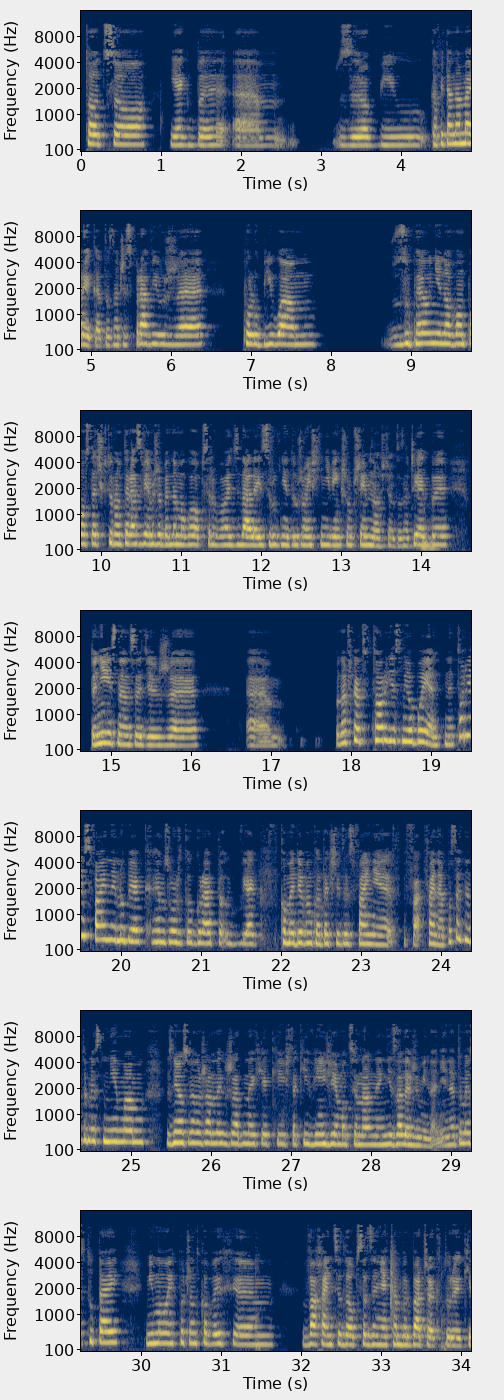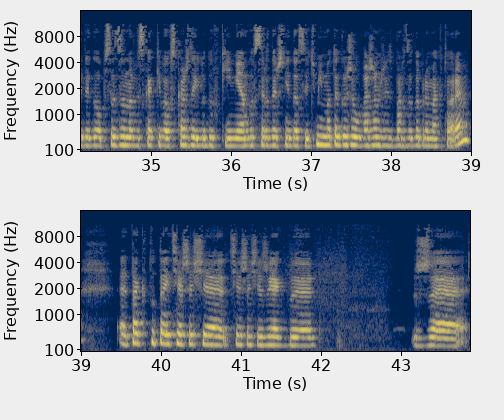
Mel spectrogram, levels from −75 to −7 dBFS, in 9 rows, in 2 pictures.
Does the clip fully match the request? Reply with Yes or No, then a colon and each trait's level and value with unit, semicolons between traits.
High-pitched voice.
Yes: high, 235 Hz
